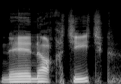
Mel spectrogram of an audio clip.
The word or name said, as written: ne'naqji'jg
